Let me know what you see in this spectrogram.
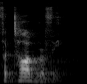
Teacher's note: the stress goes to the second syllable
